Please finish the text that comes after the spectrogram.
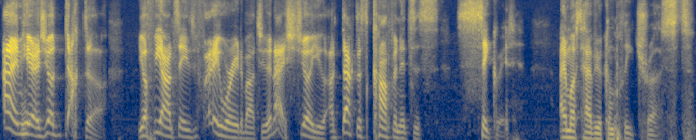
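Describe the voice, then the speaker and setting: A man's voice: fairly high pitch, sing-song, a little slow, sharp tone, no room sound, full character voice. A man playing an earnest, proper Victorian doctor in an amateur radio drama, speaking formally.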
